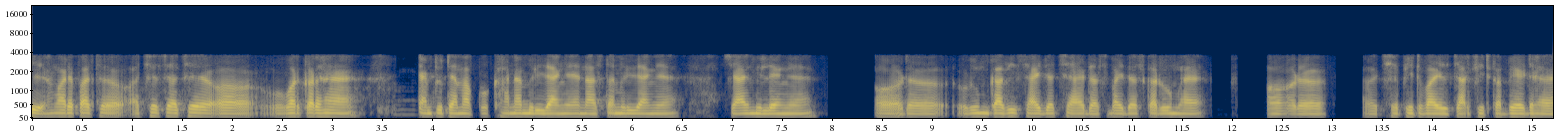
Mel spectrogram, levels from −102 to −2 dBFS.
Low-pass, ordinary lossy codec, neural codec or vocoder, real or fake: 3.6 kHz; none; codec, 24 kHz, 3.1 kbps, DualCodec; fake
